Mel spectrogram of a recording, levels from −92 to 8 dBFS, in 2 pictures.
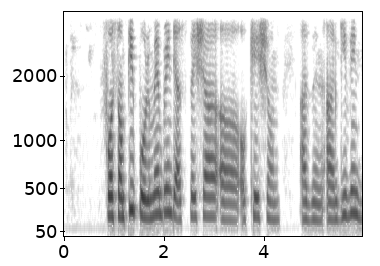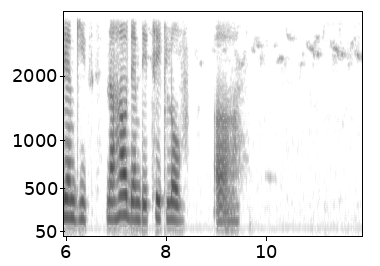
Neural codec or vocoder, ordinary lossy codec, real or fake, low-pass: none; none; real; 3.6 kHz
